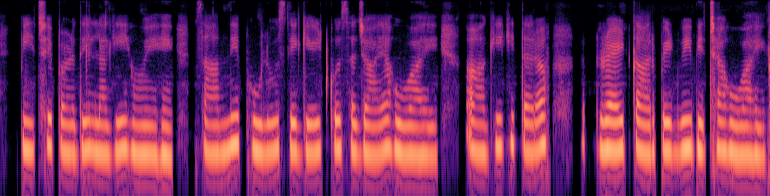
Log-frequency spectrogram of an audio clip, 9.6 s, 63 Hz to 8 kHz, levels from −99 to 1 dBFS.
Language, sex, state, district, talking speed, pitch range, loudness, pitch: Hindi, female, Uttar Pradesh, Etah, 120 wpm, 185-200 Hz, -23 LUFS, 195 Hz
